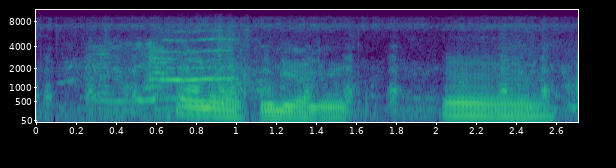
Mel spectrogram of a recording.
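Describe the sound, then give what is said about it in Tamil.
Chickens kept at a home that also keeps goats and cows cluck in three drawn-out, throaty calls, the first sliding downward in pitch, with short pauses between them. “ஆடு இருக்குது, ஆடு வச்சுக்கிறோம், கோழி வச்சுக்கிறோம், மாடு இருக்குது.”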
